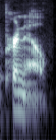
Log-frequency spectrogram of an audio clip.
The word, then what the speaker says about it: Pernille: I get Pernille a lot, which is fine. I don't get offended. It's, it's a Danish foreign name, so there's technically not a correct way to pronounce it in English. So, but I prefer Pernille.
